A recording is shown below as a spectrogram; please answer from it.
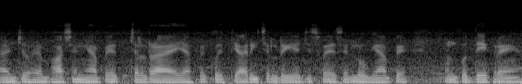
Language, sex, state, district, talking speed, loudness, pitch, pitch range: Hindi, male, Bihar, Begusarai, 300 wpm, -25 LUFS, 105 Hz, 100-105 Hz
